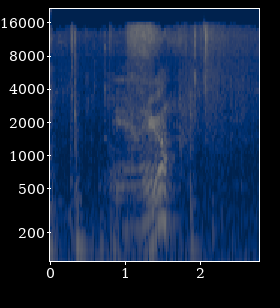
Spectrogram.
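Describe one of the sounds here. A drawer slides on its metal runners.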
